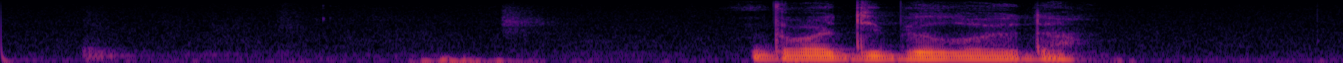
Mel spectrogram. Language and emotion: Russian, neutral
